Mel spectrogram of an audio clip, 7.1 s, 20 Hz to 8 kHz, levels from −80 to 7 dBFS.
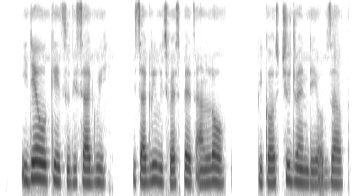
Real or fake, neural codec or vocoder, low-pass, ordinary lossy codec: real; none; none; none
